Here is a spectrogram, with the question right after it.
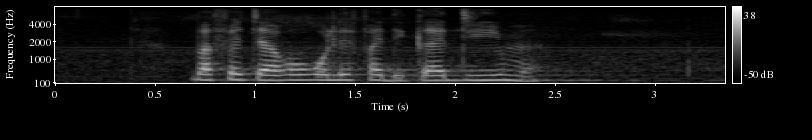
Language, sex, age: Northern Sotho, female, 21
